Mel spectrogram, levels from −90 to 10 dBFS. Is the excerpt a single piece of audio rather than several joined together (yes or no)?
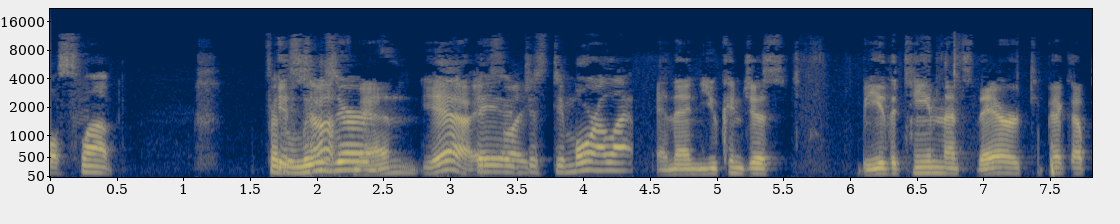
no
